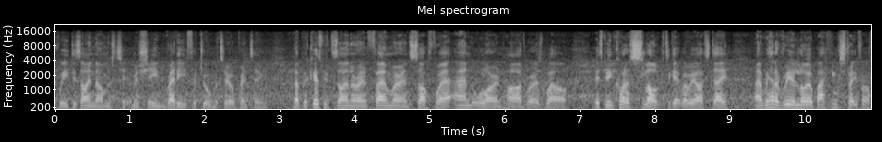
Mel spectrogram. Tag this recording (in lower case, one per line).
speech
